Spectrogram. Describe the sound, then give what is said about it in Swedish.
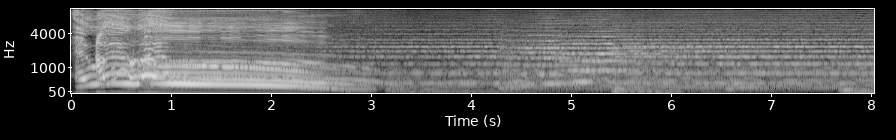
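Human voices imitate dogs with loud, drawn-out howls that slide downward over a few seconds, then give way to soft, steady musical tones. “Och då ylar vi.”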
